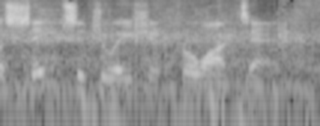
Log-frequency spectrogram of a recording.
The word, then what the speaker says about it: Then: Juan Ten pronounced Ten, spelled T-H-E-N.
